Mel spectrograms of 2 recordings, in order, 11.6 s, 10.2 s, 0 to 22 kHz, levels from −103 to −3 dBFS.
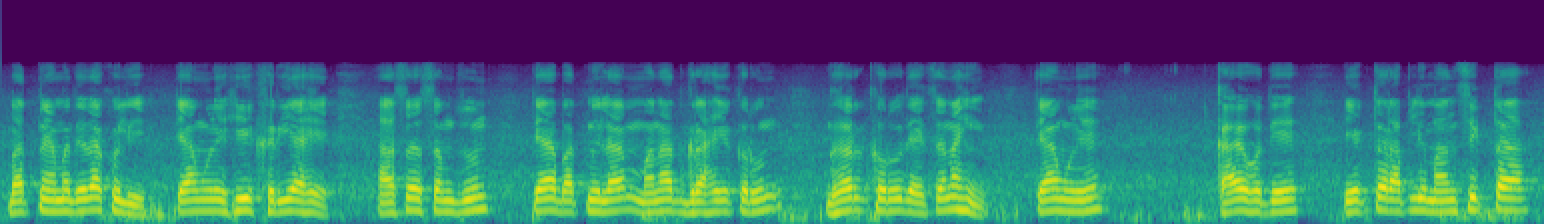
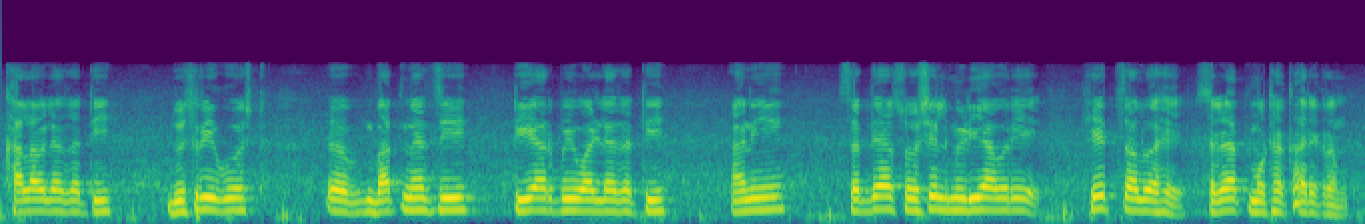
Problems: constant background noise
